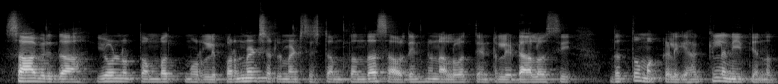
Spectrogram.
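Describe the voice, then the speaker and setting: Reviewing quiz questions in a lecture, this exam coach speaks with a Karnataka Kannada accent and a gravelly, medium-pitched voice. He teaches didactically, going back over the key points and throwing out rhetorical questions.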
